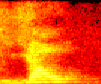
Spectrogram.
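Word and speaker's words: 幺: and that is that the number one can be pronounced yao rather than e when reading single digits.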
